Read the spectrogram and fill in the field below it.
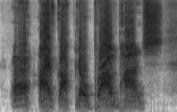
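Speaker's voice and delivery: rough, goofy, loud, slow, creaky put-on voice. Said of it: "I can do all sorts of voices".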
